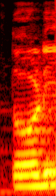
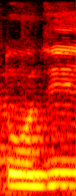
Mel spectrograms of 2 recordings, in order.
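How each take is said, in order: First: The middle consonant sounds like a 'd'. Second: The middle consonant sounds like a 'j'. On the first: The speaker calls it right. "तोड़ी ही बोलते हैं इसको" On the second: The speaker calls it wrong. "तोजी या ऐसा कुछ मत बोलिए"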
